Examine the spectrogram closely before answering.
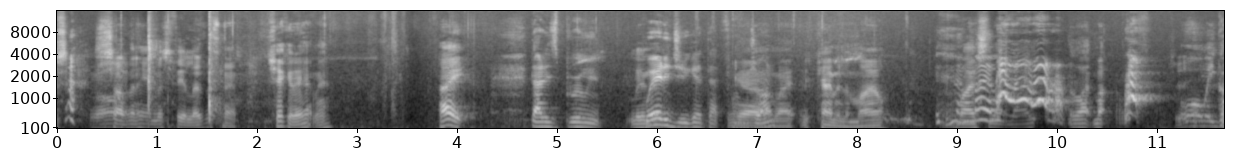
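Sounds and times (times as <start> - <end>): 
speech: 0.0 - 2.9, 3.8 - 11.6
small dog yapping and barking: 9.3 - 11.1.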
